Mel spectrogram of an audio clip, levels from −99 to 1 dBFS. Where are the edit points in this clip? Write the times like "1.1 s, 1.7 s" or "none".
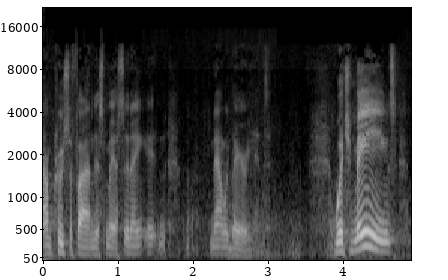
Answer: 2.5 s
